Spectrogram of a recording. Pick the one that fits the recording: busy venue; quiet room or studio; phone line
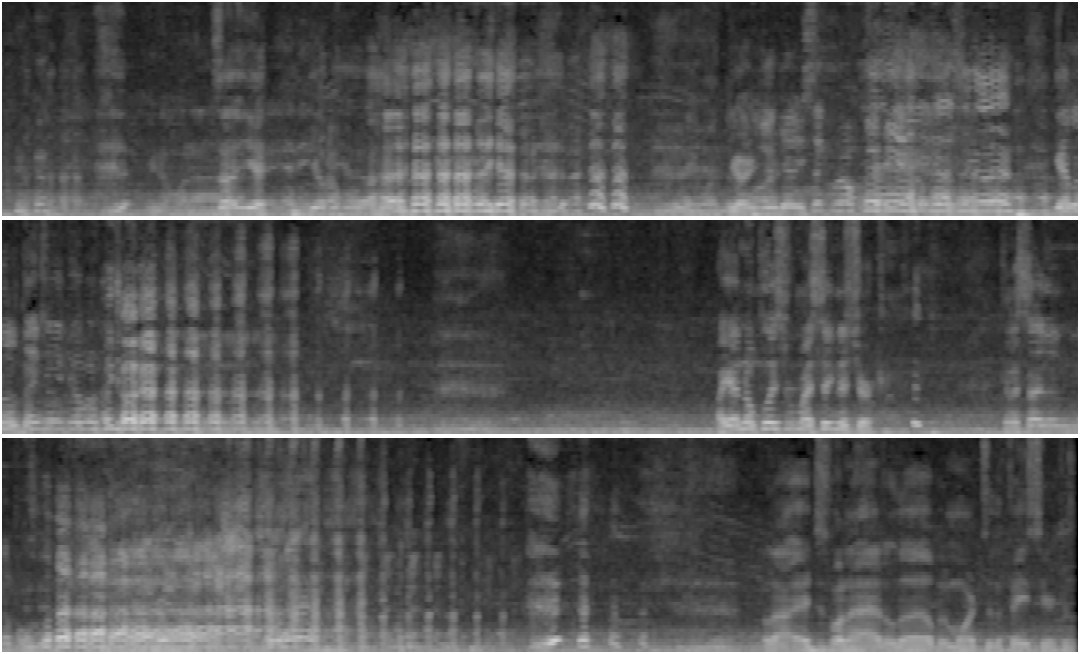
busy venue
